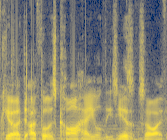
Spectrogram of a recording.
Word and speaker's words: Carrhae: So it's pronounced Carrhae, just out of curiosity. I thought it was Carrhae all these years, so I've immediately learned something new.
